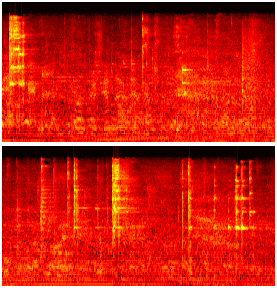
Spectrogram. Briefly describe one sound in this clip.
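Metal weights clink and clatter on a hard floor.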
